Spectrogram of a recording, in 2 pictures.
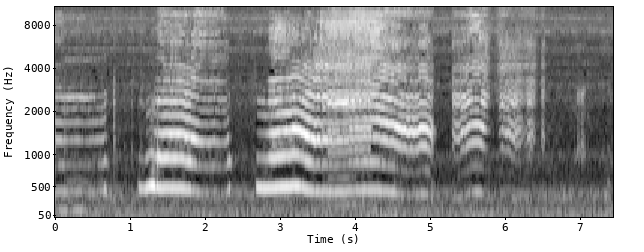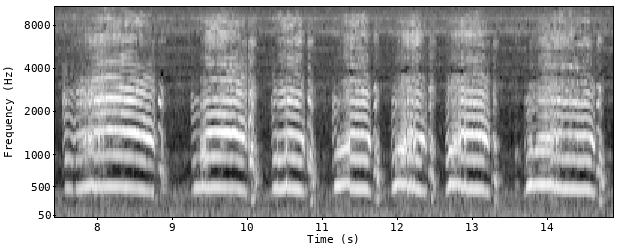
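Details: Repeated strong, clear cries in short bursts with breaths between them from a real 13-hour-old newborn girl during her first hospital sponge bath given by a nurse; an ordinary healthy newborn cry.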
